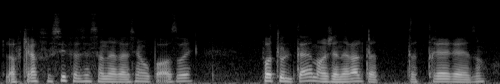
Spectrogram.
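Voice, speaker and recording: A man's voice: mid-range voice, steady tone, brisk, darkish tone, lo-fi sound. A man with a Québécois French accent, casually commenting on a game for viewers and swearing freely. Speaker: game streamer.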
